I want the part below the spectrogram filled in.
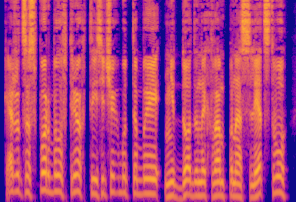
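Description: A polite, unhurried investigator who asks his questions with studied calm, as a male reader puts him on. The voice sits a little higher than the reader's own and sounds dry and close. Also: no echo, natural voice. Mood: probing. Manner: formal, measured, deliberately calm.

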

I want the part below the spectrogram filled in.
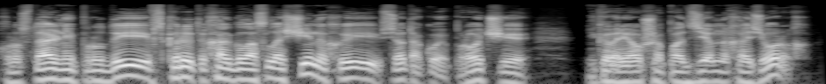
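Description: A man voicing a slow, timid, middle-aged male sergeant who talks hesitantly and grumbles, in an audiobook. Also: low voice, fairly bright tone, no room sound, voice pushed down.

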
